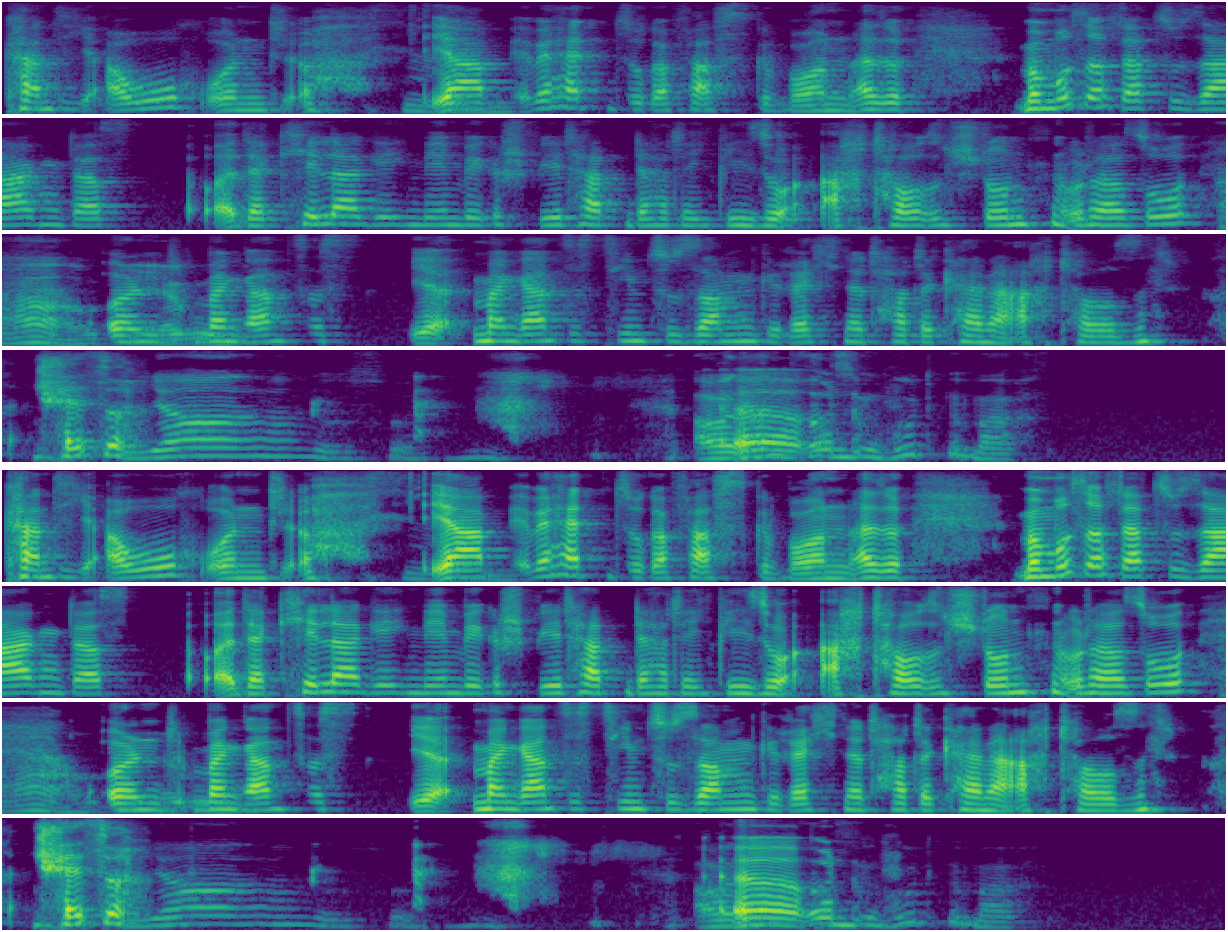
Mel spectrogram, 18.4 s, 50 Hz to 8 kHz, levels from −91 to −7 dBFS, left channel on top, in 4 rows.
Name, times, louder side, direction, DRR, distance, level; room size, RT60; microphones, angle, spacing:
voice 1, 0.0-5.0 5.3-9.3 9.6-10.4 10.7-14.3 15.5-15.8 16.5-17.0, right 6 dB, 55° right, 0.4 m, -26 dB
voice 2, 1.5-1.8 9.1-10.0 14.2-15.7 16.2-17.7, left 5 dB, 80° left, 0.5 m, -39 dB
8.1 x 3.1 x 4.6 m
head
